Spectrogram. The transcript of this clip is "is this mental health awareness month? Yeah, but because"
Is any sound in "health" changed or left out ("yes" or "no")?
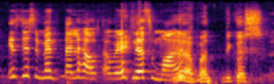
yes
